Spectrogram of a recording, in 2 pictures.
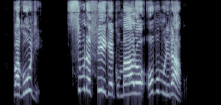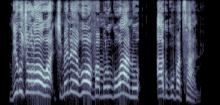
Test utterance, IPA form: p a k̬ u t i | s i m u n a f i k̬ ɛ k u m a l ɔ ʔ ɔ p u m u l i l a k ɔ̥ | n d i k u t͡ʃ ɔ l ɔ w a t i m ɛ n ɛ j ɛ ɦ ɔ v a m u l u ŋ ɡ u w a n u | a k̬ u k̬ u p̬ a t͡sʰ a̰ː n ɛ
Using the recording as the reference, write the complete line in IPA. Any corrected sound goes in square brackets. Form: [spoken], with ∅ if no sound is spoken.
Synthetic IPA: p a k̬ u t i | s i m u n a f i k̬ ɛ k u m a l ɔ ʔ ɔ p u m u l i [ɾ] a k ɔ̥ | n d i k u t͡ʃ ɔ l ɔ w a [t͡ʃ] i m ɛ n ɛ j ɛ ɦ ɔ v a m u l u ŋ ɡ u w a n u | a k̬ u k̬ u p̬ a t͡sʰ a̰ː n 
